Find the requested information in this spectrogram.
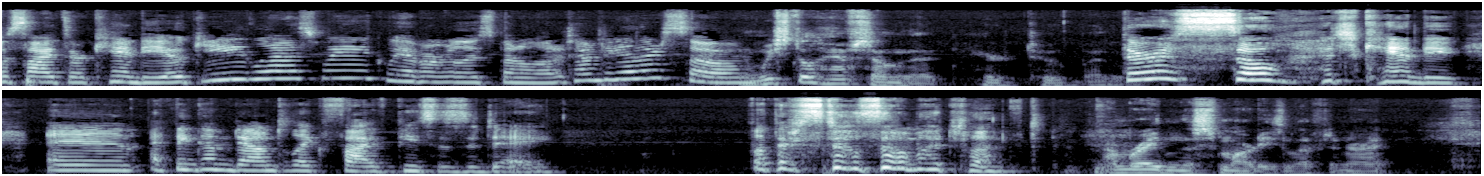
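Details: Adult woman speaking; normal voice.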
